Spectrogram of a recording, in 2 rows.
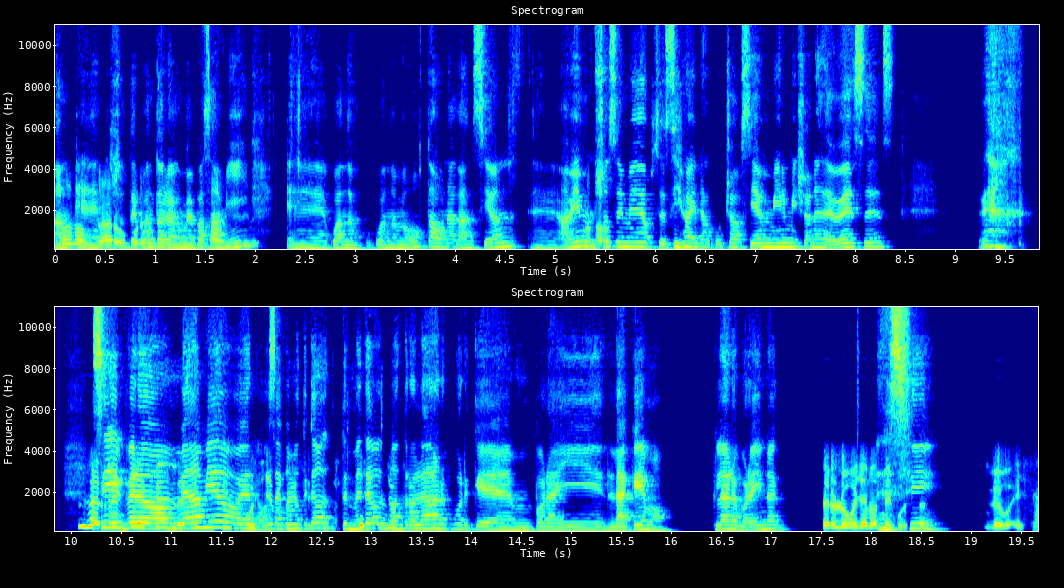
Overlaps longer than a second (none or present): present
